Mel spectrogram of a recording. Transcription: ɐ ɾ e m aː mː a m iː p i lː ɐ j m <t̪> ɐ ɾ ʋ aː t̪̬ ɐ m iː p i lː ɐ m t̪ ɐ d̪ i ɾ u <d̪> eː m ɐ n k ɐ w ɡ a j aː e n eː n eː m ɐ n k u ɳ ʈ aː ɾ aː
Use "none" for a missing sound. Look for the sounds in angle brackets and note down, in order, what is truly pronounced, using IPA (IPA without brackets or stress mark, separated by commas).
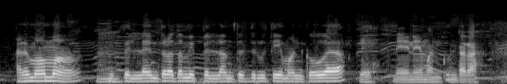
t̪, t̪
